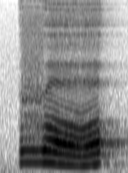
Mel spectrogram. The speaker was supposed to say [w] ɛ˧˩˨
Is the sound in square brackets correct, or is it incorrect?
incorrect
